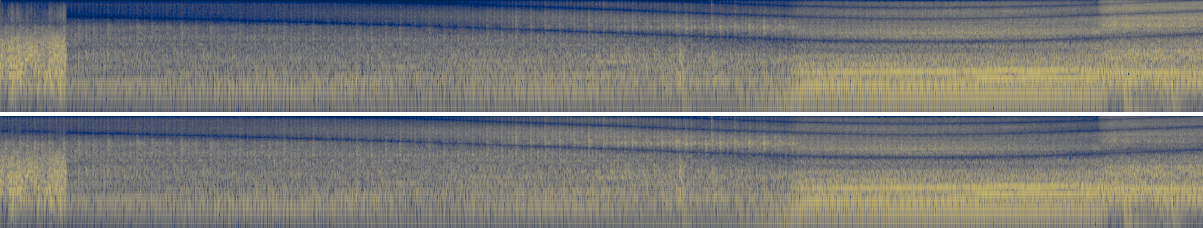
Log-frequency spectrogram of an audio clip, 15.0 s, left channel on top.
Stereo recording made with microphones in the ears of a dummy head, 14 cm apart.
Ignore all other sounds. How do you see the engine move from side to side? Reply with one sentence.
You can hear the engine go from the right side to the left.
